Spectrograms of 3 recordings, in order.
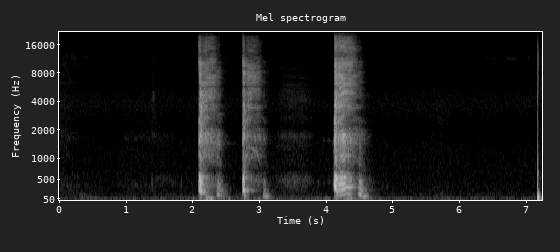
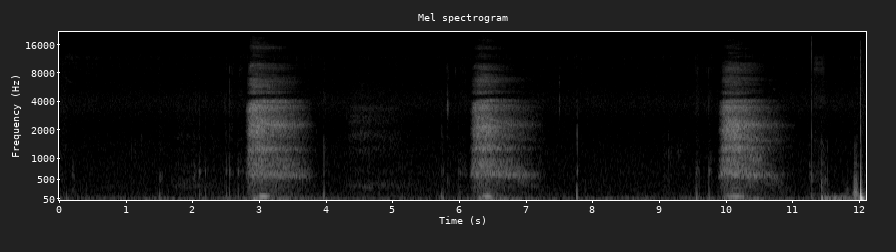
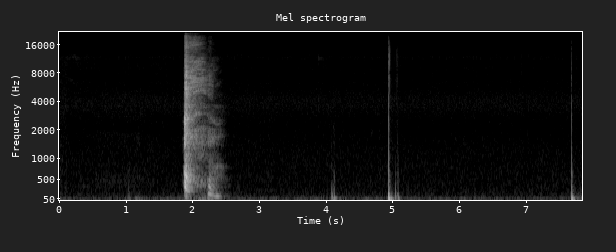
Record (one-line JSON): {"three_cough_length": "7.3 s", "three_cough_amplitude": 16827, "three_cough_signal_mean_std_ratio": 0.24, "exhalation_length": "12.1 s", "exhalation_amplitude": 7763, "exhalation_signal_mean_std_ratio": 0.19, "cough_length": "7.9 s", "cough_amplitude": 19895, "cough_signal_mean_std_ratio": 0.16, "survey_phase": "beta (2021-08-13 to 2022-03-07)", "age": "45-64", "gender": "Male", "wearing_mask": "No", "symptom_none": true, "smoker_status": "Ex-smoker", "respiratory_condition_asthma": false, "respiratory_condition_other": false, "recruitment_source": "REACT", "submission_delay": "1 day", "covid_test_result": "Negative", "covid_test_method": "RT-qPCR", "influenza_a_test_result": "Negative", "influenza_b_test_result": "Negative"}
